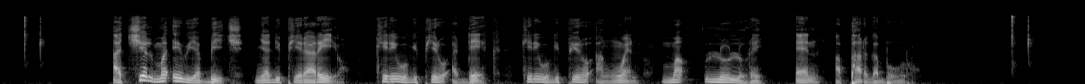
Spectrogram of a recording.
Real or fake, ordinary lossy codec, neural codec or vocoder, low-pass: real; none; none; 9.9 kHz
